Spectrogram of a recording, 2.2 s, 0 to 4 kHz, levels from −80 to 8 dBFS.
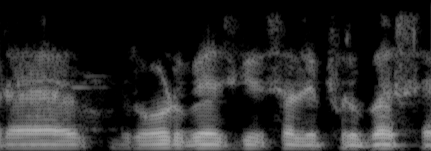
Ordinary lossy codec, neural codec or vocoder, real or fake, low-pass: none; none; real; 3.6 kHz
